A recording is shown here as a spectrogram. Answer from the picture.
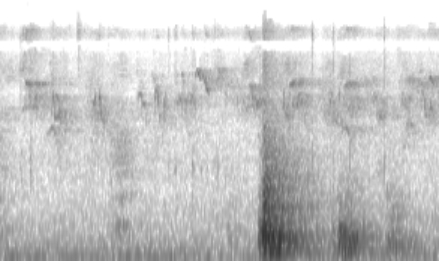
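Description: Birds chirping faintly in the background. About two and a half seconds in comes a loud, short rush of noise, and a weaker one follows about half a second later.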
